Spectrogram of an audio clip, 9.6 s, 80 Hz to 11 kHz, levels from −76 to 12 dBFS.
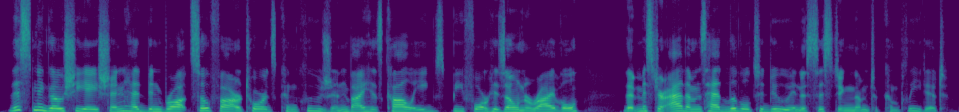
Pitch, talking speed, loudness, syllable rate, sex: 200 Hz, 180 wpm, -21 LUFS, 5.3 syllables/s, female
